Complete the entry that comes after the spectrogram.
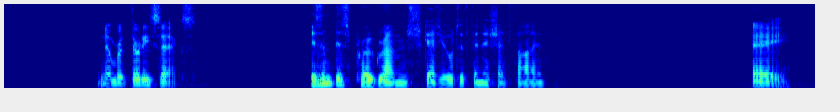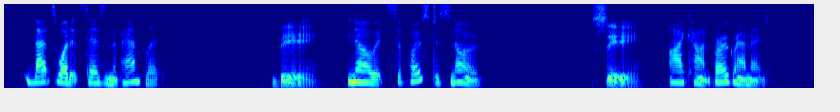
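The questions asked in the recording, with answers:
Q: Isn't this program scheduled to finish at 5?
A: A: That's what it says in the pamphlet.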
